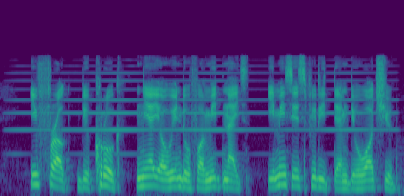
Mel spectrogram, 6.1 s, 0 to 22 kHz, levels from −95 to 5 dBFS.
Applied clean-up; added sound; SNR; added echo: none; Bowed string instrument; 19 dB; none.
